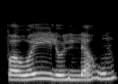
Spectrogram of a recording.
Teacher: ادغام بلا غنہ ہو رہا ہے تو ٹائم نہیں دینا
